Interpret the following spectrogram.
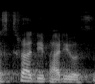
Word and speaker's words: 스트라디바리우스: 발음이 맞습니까? 스트라디바리우스? 네, 맞다 그럽니다. 저 바이올린 연주가가.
